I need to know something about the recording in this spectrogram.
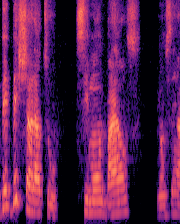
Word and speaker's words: Simone: We say Simone. Oh, y'all say Simone out here. Simone. Huh? Okay, and you say? I say Simone. Simone Biles. Bills. Simone Bills, okay?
